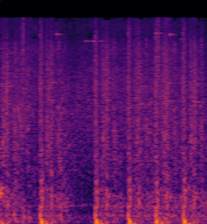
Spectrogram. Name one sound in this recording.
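A pistol fires a shot.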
